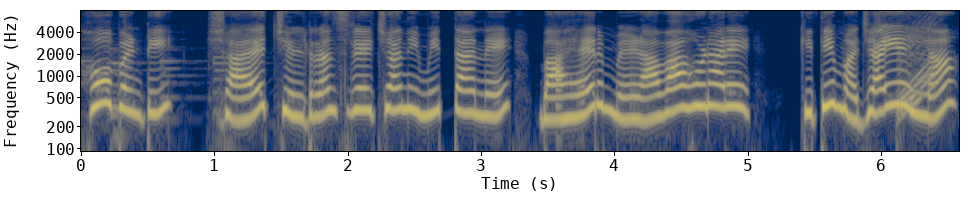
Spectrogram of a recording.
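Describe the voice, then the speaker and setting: Woman voicing an excited high-pitched little schoolgirl. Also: normal speed, soft background music. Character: eager young schoolgirl, bossy friend. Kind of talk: children's cartoon story acting.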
